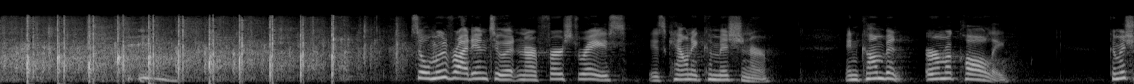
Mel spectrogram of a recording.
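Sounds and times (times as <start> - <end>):
audience applause: 0.0 - 4.2
speech: 1.4 - 1.9, 4.2 - 7.8, 8.4 - 10.2, 11.1 - 11.3.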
